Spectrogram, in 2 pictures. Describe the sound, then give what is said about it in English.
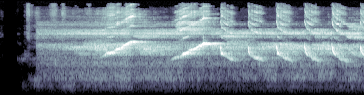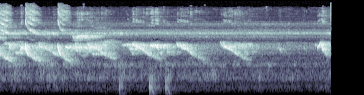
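A northern cardinal sings a loud series of clear, slurred whistles, over a dozen quick downward-sweeping notes repeated in a steady rhythm, then a few slower phrases, with no voices. “The song of the cardinal is easy to identify as it sounds as if it is saying birdie, birdie, birdie, or cheer, cheer, cheer.”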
